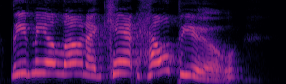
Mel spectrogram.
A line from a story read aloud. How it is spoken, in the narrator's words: yell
